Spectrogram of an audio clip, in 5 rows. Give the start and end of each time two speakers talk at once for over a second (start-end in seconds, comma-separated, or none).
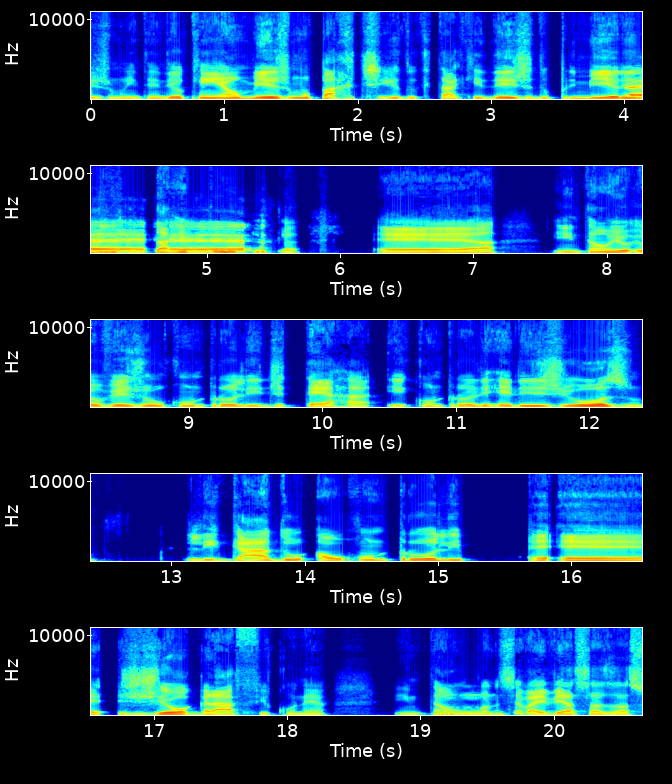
4.0-5.5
